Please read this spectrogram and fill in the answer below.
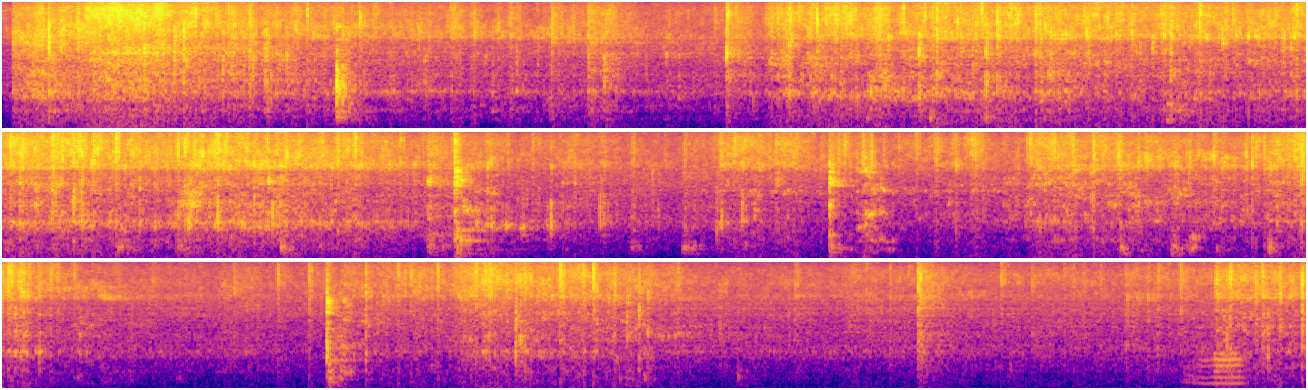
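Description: Diced raw chicken breast and onions sizzling in hot oil in a wok, with a few sharp knocks of a spatula stirring. The sizzle surges as the chicken goes in, stays strong for about the first twelve seconds, then dies down.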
